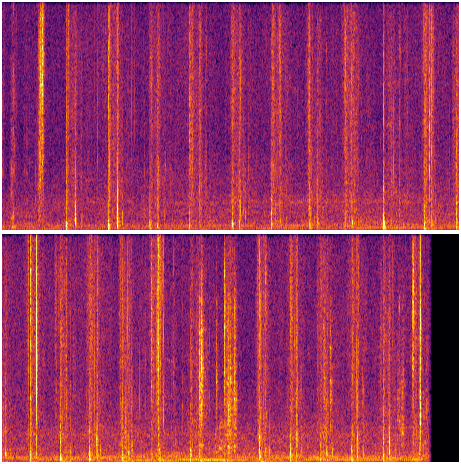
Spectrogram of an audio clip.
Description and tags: Footsteps Deck Walking
walking on wooden deck
walking, footsteps, deck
